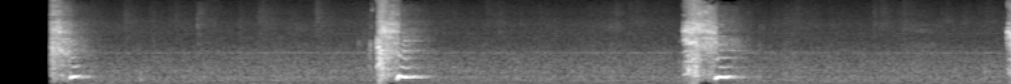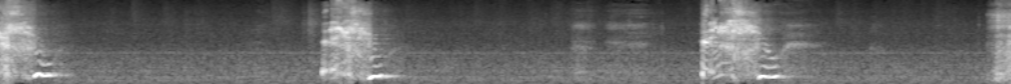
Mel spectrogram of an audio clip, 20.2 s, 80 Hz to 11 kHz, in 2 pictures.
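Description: Six sharp sneezes at regular intervals, about 18 a minute, over steady background hum; a sneezing fit with a cold.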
